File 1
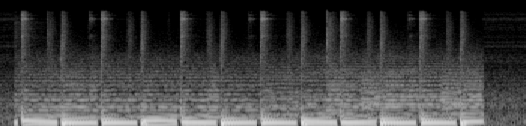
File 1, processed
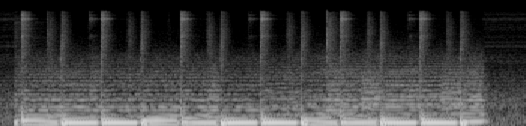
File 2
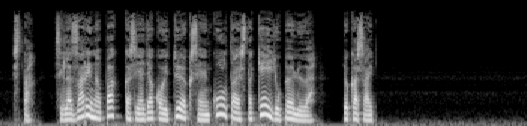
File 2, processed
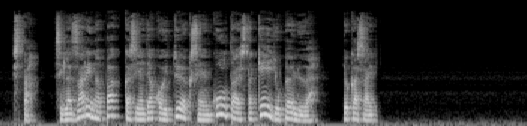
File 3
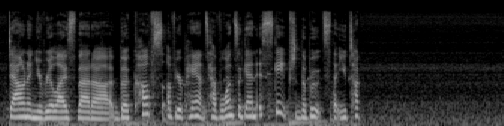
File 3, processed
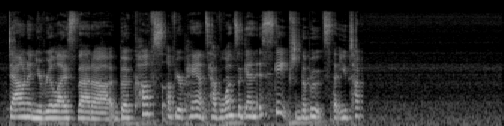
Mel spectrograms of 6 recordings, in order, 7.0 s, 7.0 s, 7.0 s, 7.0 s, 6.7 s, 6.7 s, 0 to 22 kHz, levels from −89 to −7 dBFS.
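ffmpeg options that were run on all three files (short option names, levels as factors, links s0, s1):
-filter_complex "[0:a]asplit=2[s0][s1];[s1]aecho=0:1:28|66:0.335|0.224[s2];[s0][s2]amix=inputs=2:normalize=0,acompressor=threshold=0.0631:ratio=2"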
